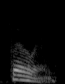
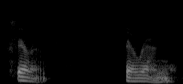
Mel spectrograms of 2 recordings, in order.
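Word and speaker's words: pherein: Metaphor actually comes from Greek words, meta, M-E-T-A, meta, meaning over or across, and pheron, pronounced with the accent on the second syllable, but it's spelled P-H-E-R-E-I-N, pheron.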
